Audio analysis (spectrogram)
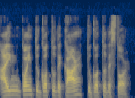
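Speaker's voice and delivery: strong Mexican accent. A Mexican speaker demonstrates how his English first sounded: heavy Mexican accent. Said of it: "my original English was like this".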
